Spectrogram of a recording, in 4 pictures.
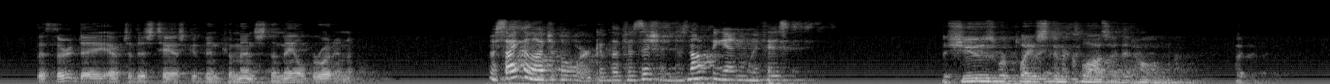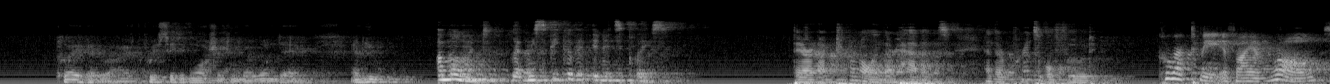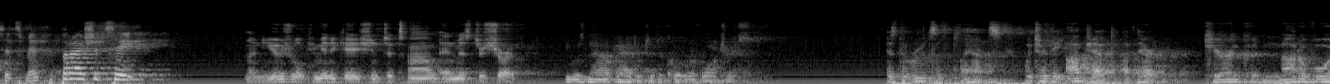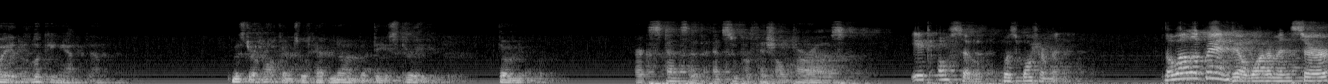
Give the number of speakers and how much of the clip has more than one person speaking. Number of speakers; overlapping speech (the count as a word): seven, no overlap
